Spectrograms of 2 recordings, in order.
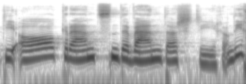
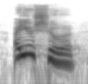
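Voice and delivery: mock suspicious question; 8 dB louder than usual. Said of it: "sie so".

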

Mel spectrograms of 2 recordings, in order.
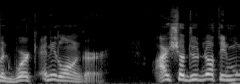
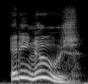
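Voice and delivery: eager and hopeful, lifted high and louder; 7 semitones higher, 4 dB louder than usual. A narrator's reading. Invalid asks the detective, eager question. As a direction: jump in with the question, keen to know. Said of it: "he asked, eagerly".

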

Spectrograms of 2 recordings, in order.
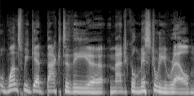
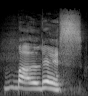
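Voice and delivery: higher, drawn-out Dublin-Kingston blend; blended accent; 8 semitones higher than usual. Shown as a demonstration. Host trying the villain's name in a blended Dublin-Kingston accent. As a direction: attempt a mixed Irish-Jamaican accent on the name. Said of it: "trying to do the blended accent".

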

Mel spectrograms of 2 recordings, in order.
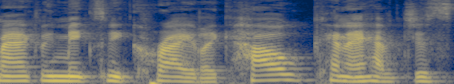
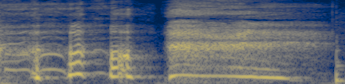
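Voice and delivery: high-pitched giggle, real amusement; high laugh; 13 semitones higher than usual. Real, not acted. Laughing at her own story of crying, real giggle. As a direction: burst into a high, trailing laugh.

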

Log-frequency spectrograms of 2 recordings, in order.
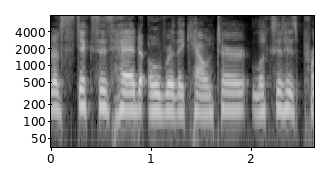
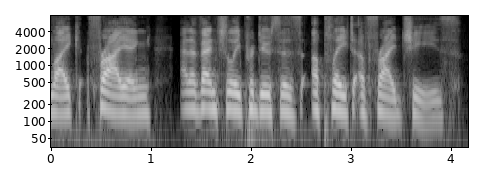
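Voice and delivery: ordinary delivery

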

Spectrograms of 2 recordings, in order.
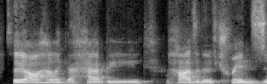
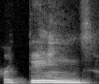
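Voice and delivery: ordinary talk, nothing marked

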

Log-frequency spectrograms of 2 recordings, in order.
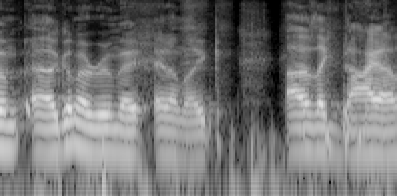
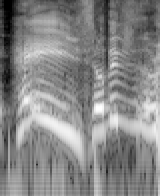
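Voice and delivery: loud, high, drawn-out awkward greeting; Will Ferrell; 14 semitones higher, 12 dB louder than usual. Retold or imitated. Host showing recruit and mom the room, loud forced cheer. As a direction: cover the awkwardness with an over-loud welcome. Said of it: "Like Will Ferrell".

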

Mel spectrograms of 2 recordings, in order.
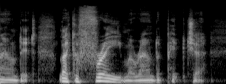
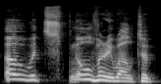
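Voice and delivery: higher, peevish Mole character voice; pettish; 7 semitones higher than usual. A narrator's reading. Mole answering Rat's invitation, rather pettish. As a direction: grumble it, a little put out. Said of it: "said the Mole rather pettishly".

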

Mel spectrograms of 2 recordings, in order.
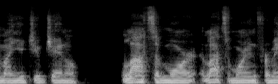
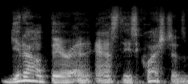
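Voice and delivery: ordinary talk

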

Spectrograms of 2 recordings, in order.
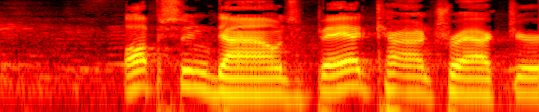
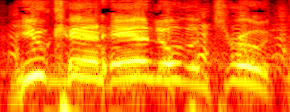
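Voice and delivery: higher, louder hammed-up intense officer; movie line impression; 6 semitones higher, 7 dB louder than usual. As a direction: belt it like a dramatic courtroom showdown.

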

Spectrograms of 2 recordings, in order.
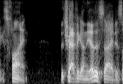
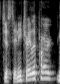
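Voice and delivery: higher, disbelieving rise; incredulous question; 9 semitones higher than usual. Retold or imitated. Host asks his friend about the trailer park, incredulous. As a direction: ask it in disbelief. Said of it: "And I was like".

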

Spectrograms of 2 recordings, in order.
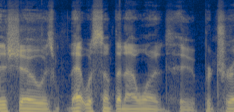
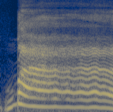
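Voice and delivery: mock kid wail. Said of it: "And I'm like".

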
